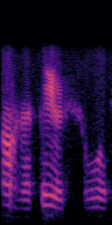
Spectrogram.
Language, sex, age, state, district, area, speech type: Odia, male, 18-30, Odisha, Nabarangpur, urban, conversation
